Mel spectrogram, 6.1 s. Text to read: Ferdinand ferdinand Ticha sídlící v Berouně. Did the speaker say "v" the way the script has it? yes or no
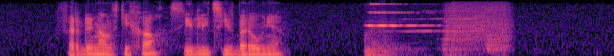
yes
